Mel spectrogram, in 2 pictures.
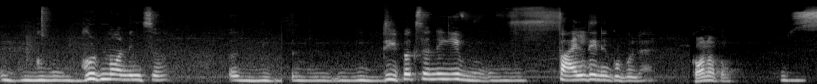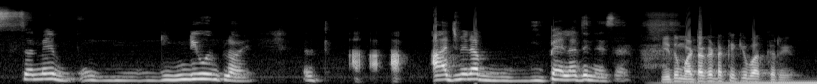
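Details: Acted stuttering in a Hindi short film: young woman, newly hired, who says she has stammered since childhood; stuttering.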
